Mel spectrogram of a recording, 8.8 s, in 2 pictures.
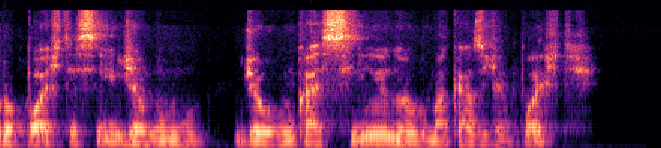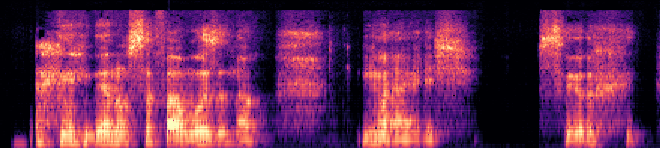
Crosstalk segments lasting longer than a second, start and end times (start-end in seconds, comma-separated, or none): none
